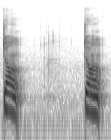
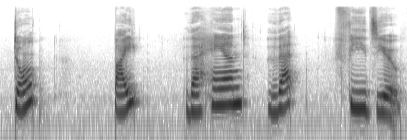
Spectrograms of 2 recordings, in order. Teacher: In American English, oftentimes a T at the end of words will be cut off. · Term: stopped T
